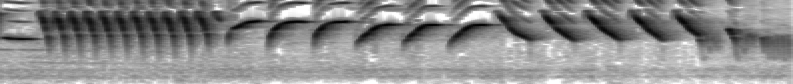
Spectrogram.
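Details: Canary song played to stimulate canaries into singing; a fast steady trill of short notes, then slower arched whistles about three per second, ending in a falling buzzy note.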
